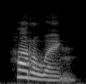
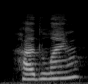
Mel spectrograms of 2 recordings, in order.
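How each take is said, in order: First: The stop is released normally, giving three syllables. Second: The stop is released laterally, giving two syllables. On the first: "without it" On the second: "with the lateral release"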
